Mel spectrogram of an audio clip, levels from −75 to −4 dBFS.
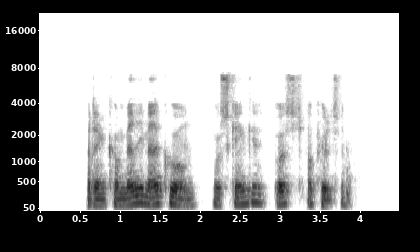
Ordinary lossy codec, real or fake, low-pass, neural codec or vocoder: AAC, 48 kbps; real; 7.2 kHz; none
